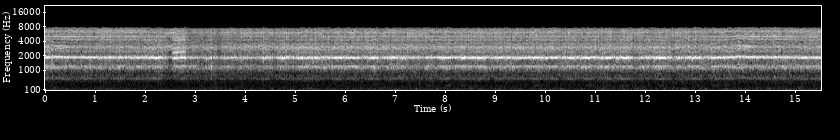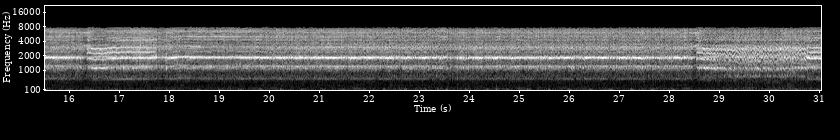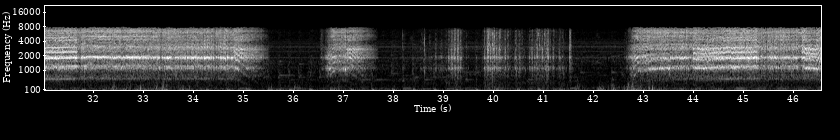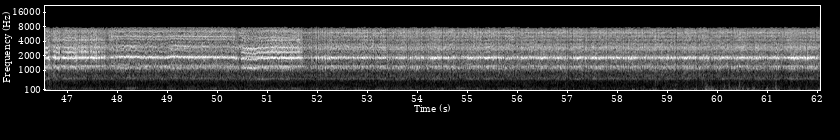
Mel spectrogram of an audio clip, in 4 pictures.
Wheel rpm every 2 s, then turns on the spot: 160, 160, 160, 160, 160, 160, 160, 160, 160, 160, 160, 160, 160, 160, 160, 160, 160, 80, 30, 10, 10, 90, 160, 160, 160, 160, 160, 160, 160, 160, 160.
38-42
